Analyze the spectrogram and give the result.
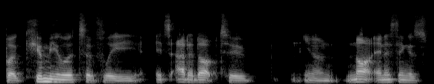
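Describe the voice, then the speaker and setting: A man's voice: lowish voice, fairly even intonation, normal speed, a little mellow. A man hosting a casual podcast panel, thinking aloud in a conversational way. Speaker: podcast host.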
